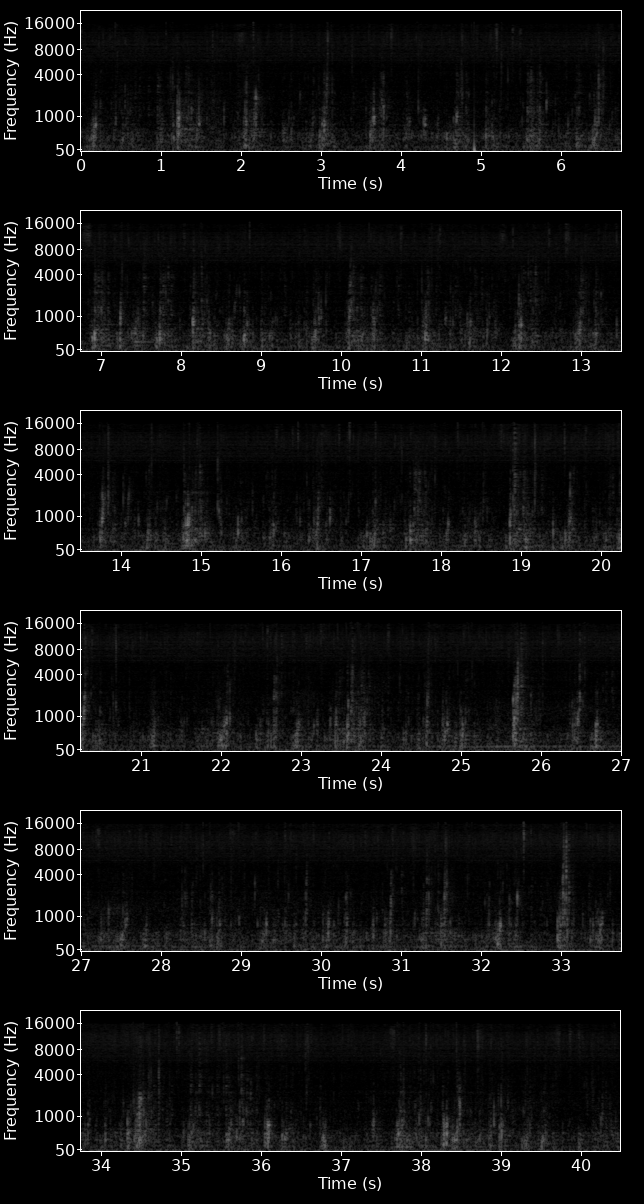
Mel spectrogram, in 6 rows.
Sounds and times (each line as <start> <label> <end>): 0.0 Boiling Water 40.4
